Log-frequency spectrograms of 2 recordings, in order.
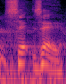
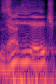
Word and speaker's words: Zeh: The Reverend Zeh, pronounced she, her, Zeh, right? Zeh, Z-E-H, but Zeh, is an ordained Baptist minister and the chief executive officer of the Religious Coalition for Reproductive Choice.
